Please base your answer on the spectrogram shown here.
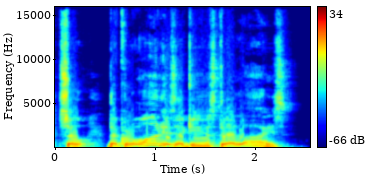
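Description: A man whose first language is Arabic, hosting a heated live stream and hammering at his opponents with mocking rhetorical questions. His voice is dark and a bit husky, with a combative edge. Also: mid-range voice, sing-song, a little slow. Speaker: online debate host.

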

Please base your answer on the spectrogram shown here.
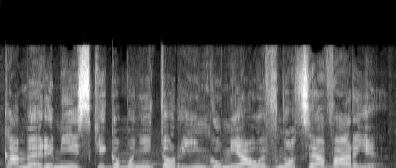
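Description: A man playing an animated junior animal police officer in a children's audio drama. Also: very high voice, fairly quick. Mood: informative.

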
